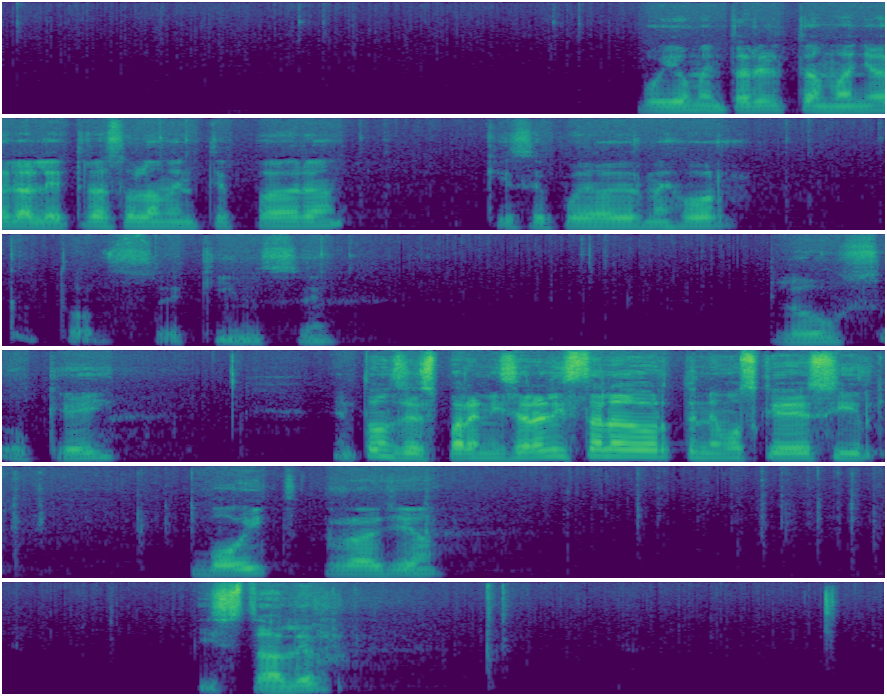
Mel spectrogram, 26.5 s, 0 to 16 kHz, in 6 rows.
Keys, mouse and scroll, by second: 0.0 click, 1.4 click, 2.7 click, 5.2 click, 6.1 click, 8.3 click, 8.7 click, 9.4 click, 10.3 click, 11.0-14.4 drag, 17.4-24.9 typing.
